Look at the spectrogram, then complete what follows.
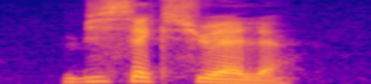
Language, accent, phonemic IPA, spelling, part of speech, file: French, France, /bi.sɛk.sɥɛl/, bisexuelle, adjective, LL-Q150 (fra)-bisexuelle.wav
- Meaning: feminine singular of bisexuel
